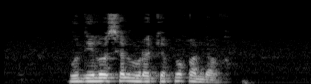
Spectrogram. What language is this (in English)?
Uyghur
